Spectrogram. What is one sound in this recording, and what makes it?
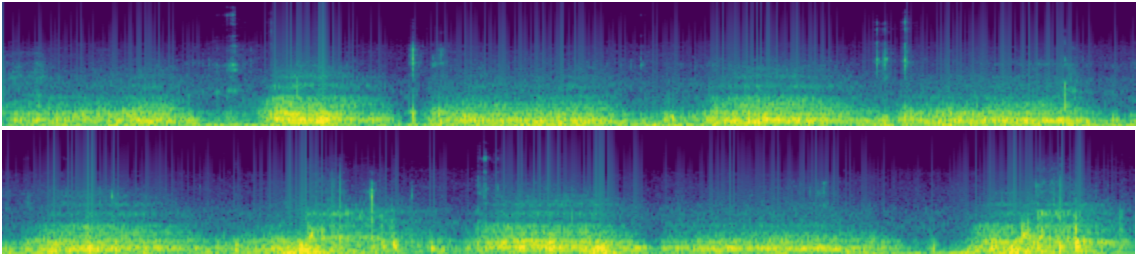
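A diver breathes loudly and steadily through a regulator underwater.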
